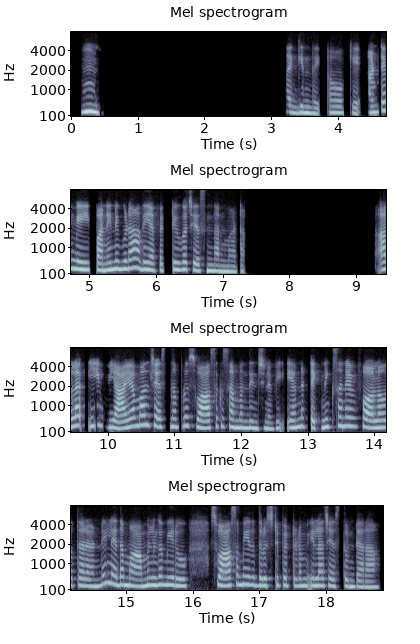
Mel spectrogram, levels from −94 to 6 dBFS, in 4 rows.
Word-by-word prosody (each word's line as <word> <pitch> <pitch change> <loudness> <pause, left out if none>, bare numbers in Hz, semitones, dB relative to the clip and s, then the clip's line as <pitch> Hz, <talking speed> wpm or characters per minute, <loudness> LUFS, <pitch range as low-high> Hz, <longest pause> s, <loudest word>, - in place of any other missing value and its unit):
హ్మ్. 245 0 +5 2.9
తగ్గింది. 205 -3 -1 0.3
ఓకే. 205 -2 -5 0.2
అంటే 225 +6 0
మీ 260 - +6 0.2
పనిని 240 +4 +4
గూడా 290 +3 +2
అది 255 -2 +1
ఎఫెక్టివ్‌గా 245 +3 -2
చేసిందనమాట. 200 -4 -1 2.1
అలా 305 +5 +5 0.2
ఈ - - -1 0.2
వ్యాయామాలు 275 +9 +3
చేస్తున్నప్పుడు 275 +1 -1
శ్వాసకు 250 +3 +1
సంబంధించినవి, 230 -3 0 0.2
ఏమైనా 275 +4 0
టెక్నిక్స్ 265 +5 -1
అనేవి 300 -1 0
ఫాలో 245 -2 +4
అవుతారా 250 -2 -1
అండి? 245 +9 -2
లేదా 275 -2 0
మామూలుగా 255 +5 +2
మీరు 250 -3 +1 0.5
శ్వాస 250 -2 +4 0.2
మీద 280 -1 -1
దృష్టి 245 +1 0
పెట్టడం 240 -1 -2
ఇలా 245 0 +2
చేస్తుంటారా? 215 -3 -3
245 Hz, 100 wpm, -22 LUFS, 225-270 Hz, 2.9 s, మీ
